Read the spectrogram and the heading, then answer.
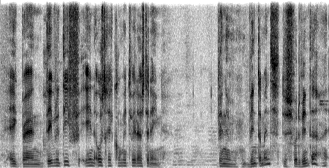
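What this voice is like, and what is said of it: Southern Dutch Brabant accent. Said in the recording (Dutch): “dat is een fijn zuidelijk accent ... Dit is een heel zuidelijk accent. Ja. Brabants accent.”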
